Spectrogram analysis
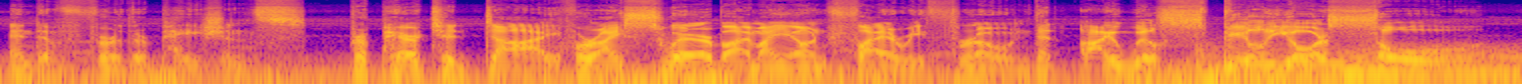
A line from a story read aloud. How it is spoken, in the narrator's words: growled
